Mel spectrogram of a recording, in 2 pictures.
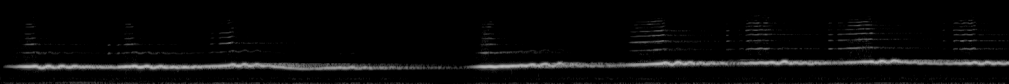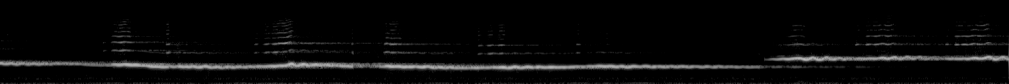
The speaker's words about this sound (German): so eine Säge ist ein vortreffliches Musikinstrument. Was? Das glaubt ihr nicht? Achtung, ich schnapp mir bloß einen Geigenbogen, biege die Säge ein wenig in Form und schon singt meine Säge einen gar schön schauerlichen Süngsäggesang.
